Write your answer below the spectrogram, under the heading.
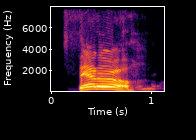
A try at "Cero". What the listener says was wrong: Cero. You gotta roll that. Roll the tongue.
